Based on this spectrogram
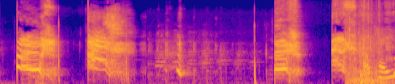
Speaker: It's Christmas Eve and I'm having a total sneezing attack.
